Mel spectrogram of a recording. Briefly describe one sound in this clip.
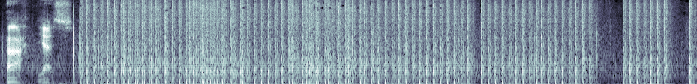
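Rapid gunfire rattles nearby.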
